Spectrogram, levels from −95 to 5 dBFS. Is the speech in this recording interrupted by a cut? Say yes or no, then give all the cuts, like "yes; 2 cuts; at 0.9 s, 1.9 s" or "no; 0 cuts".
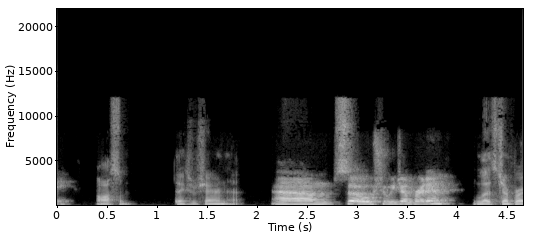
no; 0 cuts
